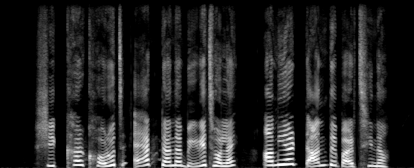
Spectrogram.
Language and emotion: Bengali, sad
